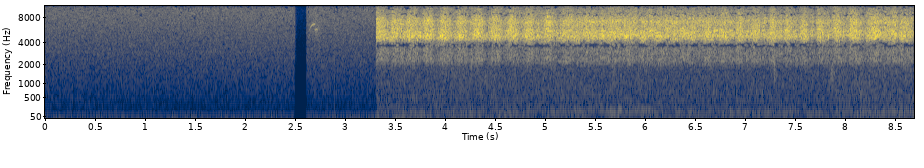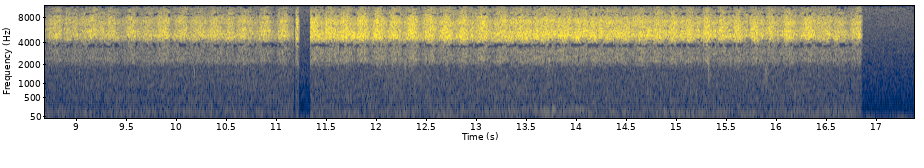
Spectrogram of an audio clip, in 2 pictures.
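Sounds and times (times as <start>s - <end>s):
cicadas in Italy singing: 3.3s - 16.9s.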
